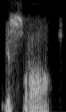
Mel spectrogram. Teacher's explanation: كلمة إصرا فيها تفخيم الراء لورش قولا واحدا، لأن الفاصل بينها وبين الكسر هو حرف استعلاء ساكن إصرا، فهو يوافق بقية القراء في تفخيمها.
